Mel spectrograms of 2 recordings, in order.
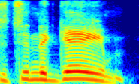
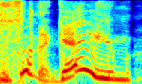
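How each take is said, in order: First: The voice is deep and resonant. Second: The voice is high and quick. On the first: "So deep and deep and like resonant" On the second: "Opposite of what I do. Usually you do slow and deep"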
